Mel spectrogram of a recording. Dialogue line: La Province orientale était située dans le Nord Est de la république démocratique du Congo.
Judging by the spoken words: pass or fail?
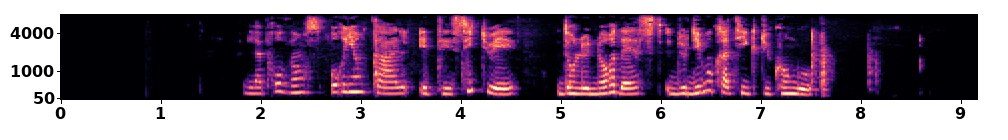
fail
